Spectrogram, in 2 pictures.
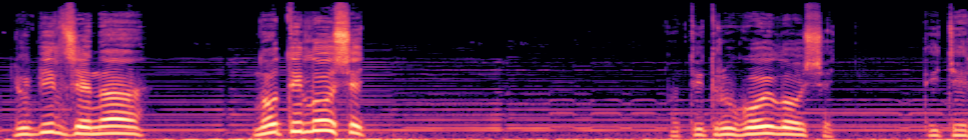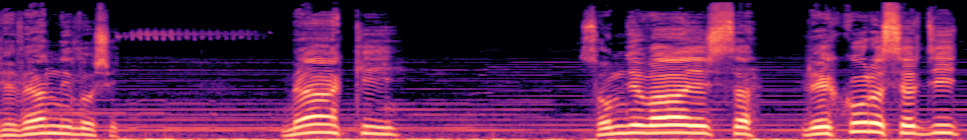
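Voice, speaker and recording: Slow, high-voiced Tuvan herder. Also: male voice, darkish tone. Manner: slow, sparse, broken-grammar phrases. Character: calm Tuvan herder, a captive sharing folk wisdom. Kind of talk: naturalistic film acting.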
